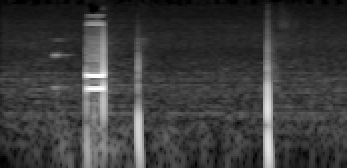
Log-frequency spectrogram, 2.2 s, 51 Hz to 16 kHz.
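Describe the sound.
A single short electronic keypad tone sounds as 1 is pressed on a telephone to accept an incoming call. Two soft, dull clicks follow, with silence around them.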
